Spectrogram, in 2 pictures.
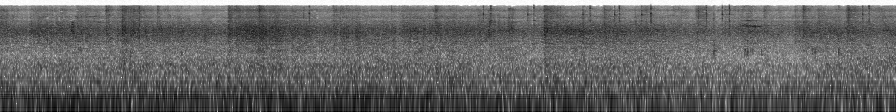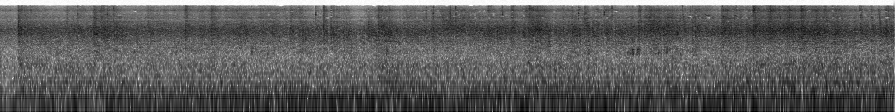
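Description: Rumbling explosions and rapid weapon fire crackle through a loud battle.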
